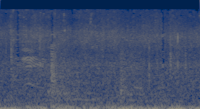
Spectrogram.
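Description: Outdoor walking ambience: indistinct voices of passers-by over a steady low rumble of wind on the microphone, with a few footsteps on the pavement.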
